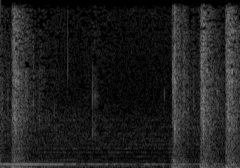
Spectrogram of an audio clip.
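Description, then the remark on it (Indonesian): A fist pounds on the door of a neighbouring bathroom: one heavy thud, a pause, then three quick bangs in a row, dull and resonant with no voices. “Setelah semuanya beres, aku keluar dan langsung menggedor pintu kamar mandi sebelah.”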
